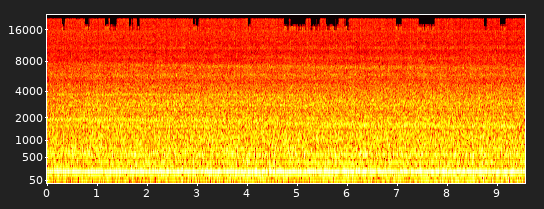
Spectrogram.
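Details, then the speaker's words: Engine idling with AC on, variable swashplate compressor kicking in: constant low hum and groaning drone as compressor engages; groan indicates insufficient compressor oil, topping up oil is the fix. "That's actually the compressor kicking in there, even on the variable swash plate. Now, what that tells you is when you have this kind of little groaning noise right there, is insufficient oil."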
